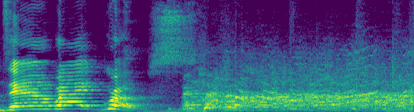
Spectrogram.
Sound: laughter, applause, and cheering

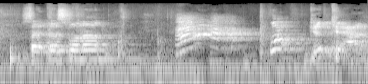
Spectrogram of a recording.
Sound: screams

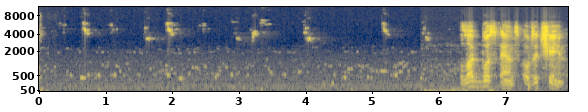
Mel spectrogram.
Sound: birds chirping

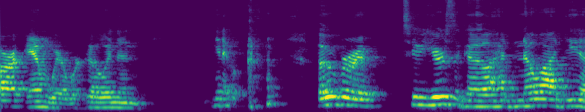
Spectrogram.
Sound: chuckles

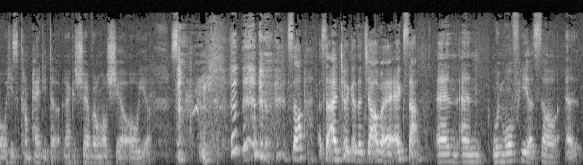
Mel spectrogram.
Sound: laughs

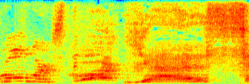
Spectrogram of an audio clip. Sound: gasps

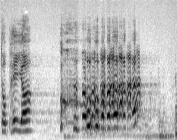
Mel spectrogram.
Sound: both laugh evilly

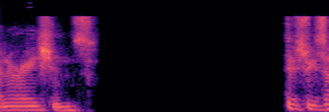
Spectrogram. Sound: pause

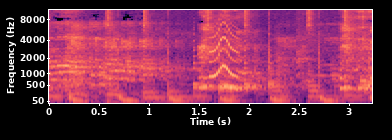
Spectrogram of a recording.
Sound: chuckling

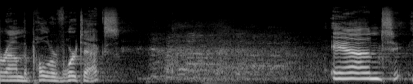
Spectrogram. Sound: laughter

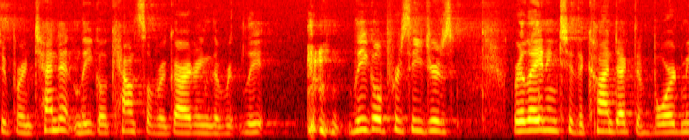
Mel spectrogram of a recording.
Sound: clears throat

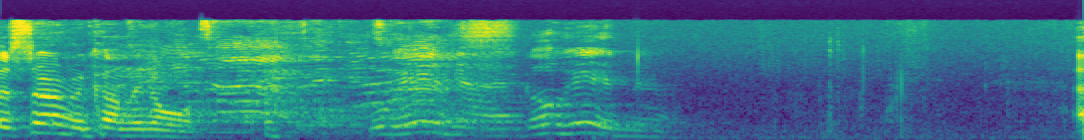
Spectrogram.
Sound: crowd murmuring

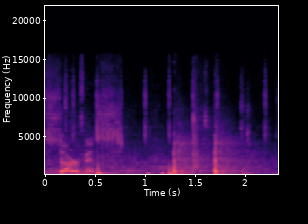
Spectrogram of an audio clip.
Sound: gavel pounds

